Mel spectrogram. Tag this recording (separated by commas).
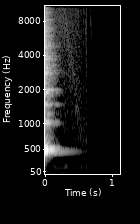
Cowbell, Bell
